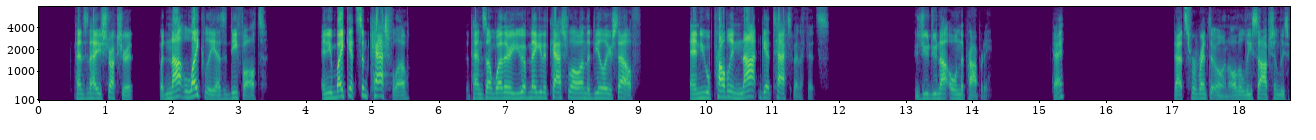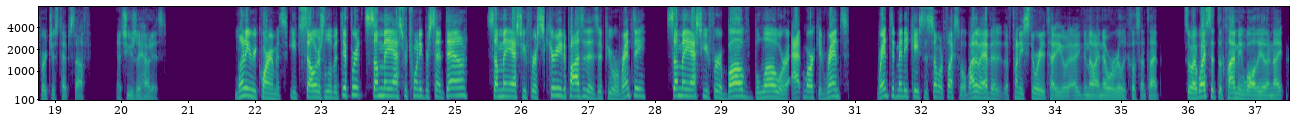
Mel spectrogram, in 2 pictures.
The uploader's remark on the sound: This was a live class recorded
